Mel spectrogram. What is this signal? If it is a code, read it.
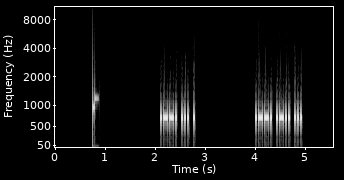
Morse code, heard as a keyed tone, about 40 wpm, 700 Hz. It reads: PSE PLS
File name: IQE Course 3 - Lesson 89 - YAGI - Two Elements - 40wpm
